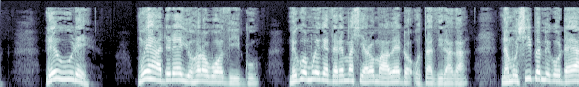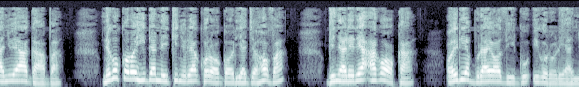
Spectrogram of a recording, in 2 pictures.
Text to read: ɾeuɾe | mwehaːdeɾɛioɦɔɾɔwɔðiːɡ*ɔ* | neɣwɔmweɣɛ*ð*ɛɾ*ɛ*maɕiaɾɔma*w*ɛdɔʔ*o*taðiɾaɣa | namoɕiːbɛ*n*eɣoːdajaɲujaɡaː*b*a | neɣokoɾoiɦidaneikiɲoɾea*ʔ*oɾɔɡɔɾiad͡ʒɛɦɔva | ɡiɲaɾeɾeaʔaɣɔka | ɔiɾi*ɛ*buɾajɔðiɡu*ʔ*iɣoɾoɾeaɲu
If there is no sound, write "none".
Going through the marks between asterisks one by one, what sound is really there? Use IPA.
u, ð, ɛ, w, o, m, b, k, ɛ, ʔ

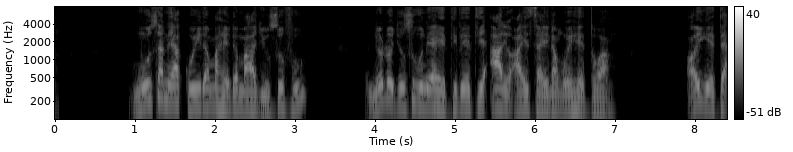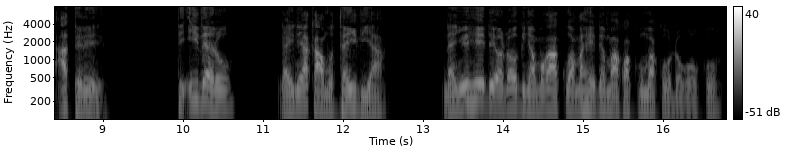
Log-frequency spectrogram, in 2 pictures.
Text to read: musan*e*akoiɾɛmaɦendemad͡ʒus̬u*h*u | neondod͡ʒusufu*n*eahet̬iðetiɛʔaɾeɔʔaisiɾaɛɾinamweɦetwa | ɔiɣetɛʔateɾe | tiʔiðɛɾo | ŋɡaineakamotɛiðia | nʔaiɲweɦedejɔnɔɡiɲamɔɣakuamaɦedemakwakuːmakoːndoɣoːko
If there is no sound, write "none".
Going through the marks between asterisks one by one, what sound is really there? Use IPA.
e, f, n

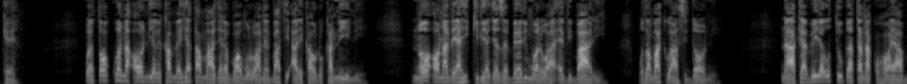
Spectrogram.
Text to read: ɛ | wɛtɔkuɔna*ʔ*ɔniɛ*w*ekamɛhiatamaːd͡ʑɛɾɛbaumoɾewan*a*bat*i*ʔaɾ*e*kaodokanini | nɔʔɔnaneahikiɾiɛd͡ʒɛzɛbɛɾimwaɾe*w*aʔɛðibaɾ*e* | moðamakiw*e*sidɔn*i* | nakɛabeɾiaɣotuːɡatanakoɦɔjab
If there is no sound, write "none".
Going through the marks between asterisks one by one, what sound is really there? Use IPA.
ʔ, w, ɛ, i, e, w, i, a, i

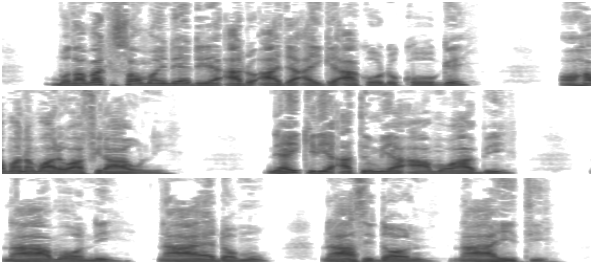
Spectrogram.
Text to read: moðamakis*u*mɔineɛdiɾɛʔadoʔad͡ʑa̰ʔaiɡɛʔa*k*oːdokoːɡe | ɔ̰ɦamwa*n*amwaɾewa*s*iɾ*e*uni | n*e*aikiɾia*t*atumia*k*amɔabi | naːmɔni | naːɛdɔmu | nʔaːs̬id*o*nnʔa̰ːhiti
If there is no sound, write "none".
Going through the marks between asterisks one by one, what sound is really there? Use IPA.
ɔ, k, n, f, a, e, ʔ, ʔ, ɔ

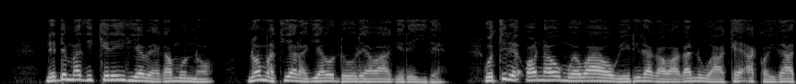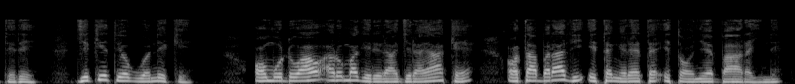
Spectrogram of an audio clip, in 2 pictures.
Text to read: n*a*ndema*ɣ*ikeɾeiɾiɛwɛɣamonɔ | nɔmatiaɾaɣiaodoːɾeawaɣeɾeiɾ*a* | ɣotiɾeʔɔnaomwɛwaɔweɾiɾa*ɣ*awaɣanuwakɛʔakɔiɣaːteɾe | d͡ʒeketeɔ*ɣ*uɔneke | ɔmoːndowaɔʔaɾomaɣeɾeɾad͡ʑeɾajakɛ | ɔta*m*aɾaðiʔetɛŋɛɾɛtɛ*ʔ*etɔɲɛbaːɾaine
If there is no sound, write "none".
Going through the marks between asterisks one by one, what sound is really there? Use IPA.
e, ð, ɛ, ɣ, ɣ, b, ʔ

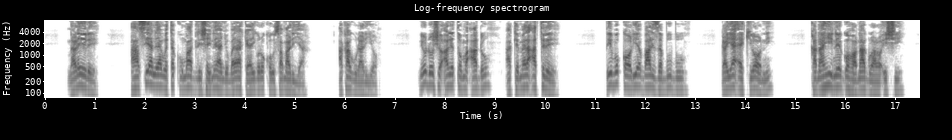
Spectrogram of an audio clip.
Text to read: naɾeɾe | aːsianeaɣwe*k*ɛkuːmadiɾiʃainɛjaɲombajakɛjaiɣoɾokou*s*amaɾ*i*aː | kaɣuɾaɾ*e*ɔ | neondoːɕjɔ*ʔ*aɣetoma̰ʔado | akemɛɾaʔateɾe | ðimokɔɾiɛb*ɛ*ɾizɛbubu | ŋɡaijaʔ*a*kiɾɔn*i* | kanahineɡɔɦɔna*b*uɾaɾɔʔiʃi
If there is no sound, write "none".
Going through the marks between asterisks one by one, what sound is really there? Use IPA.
t, s, i, i, ʔ, a, ɛ, i, ɡ

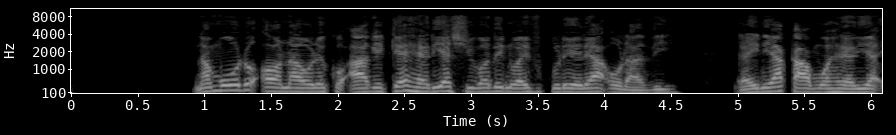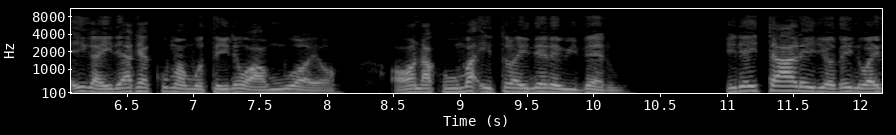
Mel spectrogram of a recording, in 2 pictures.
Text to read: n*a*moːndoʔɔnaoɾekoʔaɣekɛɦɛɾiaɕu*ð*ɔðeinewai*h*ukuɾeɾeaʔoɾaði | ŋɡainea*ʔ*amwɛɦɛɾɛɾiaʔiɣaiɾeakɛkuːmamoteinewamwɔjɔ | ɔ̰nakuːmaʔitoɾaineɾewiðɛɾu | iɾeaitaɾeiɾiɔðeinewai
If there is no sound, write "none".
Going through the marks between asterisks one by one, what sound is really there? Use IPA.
a, ɣ, f, k

